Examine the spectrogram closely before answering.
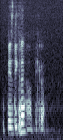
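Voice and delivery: soft, listless mumble that dies away; mock a gloomy student reading without any life; dejected mumble. Shown as a demonstration. Teacher mocks a gloomy student reading the book, listless mumble. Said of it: "देखो आज के बाद से मैं ऐसे पढ़ूंगा".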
